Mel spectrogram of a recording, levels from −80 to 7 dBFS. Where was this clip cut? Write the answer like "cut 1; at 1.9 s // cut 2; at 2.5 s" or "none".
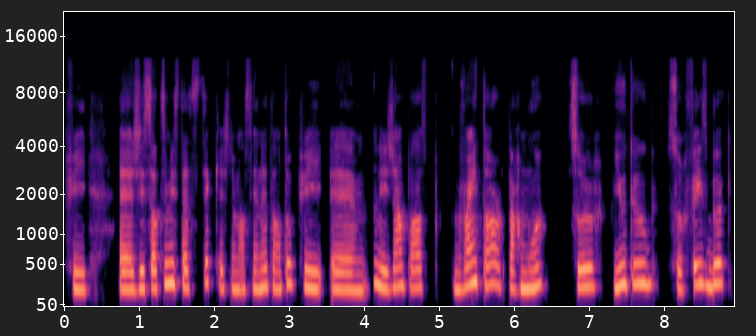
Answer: cut 1; at 4.1 s // cut 2; at 7.2 s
